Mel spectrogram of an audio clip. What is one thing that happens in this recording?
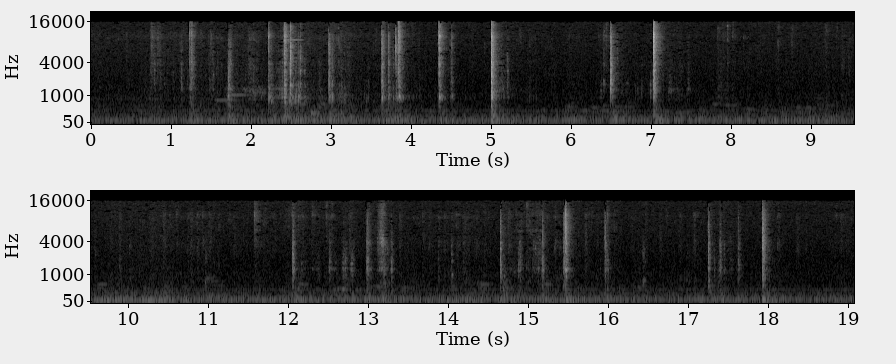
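Plastic parts click and clatter as they are fitted together by hand.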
